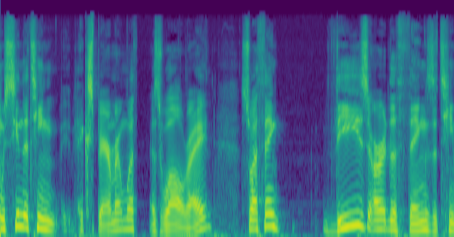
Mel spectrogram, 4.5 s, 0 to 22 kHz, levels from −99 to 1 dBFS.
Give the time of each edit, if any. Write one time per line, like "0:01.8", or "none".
0:01.4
